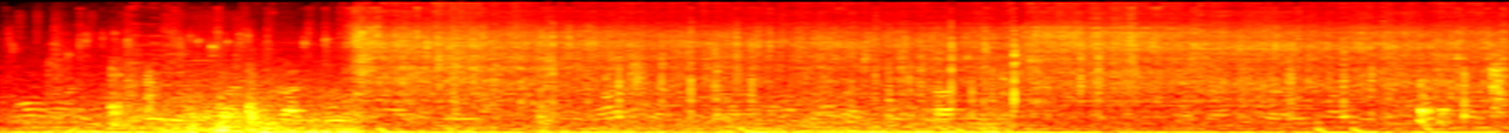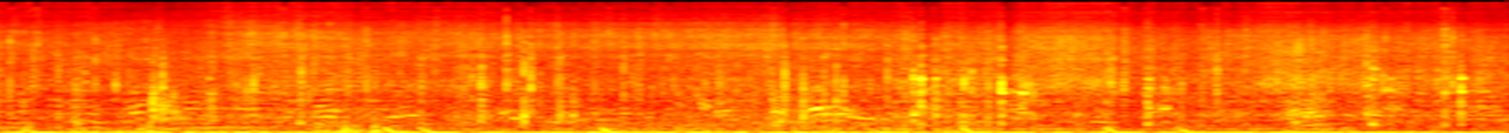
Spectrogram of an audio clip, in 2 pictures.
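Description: Blanched shallots and mushrooms fry loudly in a pan, a dense continuous sizzle broken by the scrape and clatter of stirring, close and steady the whole time.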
